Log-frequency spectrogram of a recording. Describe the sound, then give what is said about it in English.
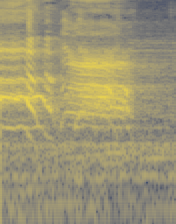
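Two overlapping high-pitched screams rise and waver for over a second, with a brief crashing burst near the start as stairs and a floor collapse, fairly loud with no talking, heard from across the road. “You all hear a crashing boom and both of us scream from across the road.”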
